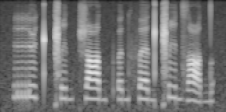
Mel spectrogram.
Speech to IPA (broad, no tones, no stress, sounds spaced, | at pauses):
r y t ǁ i d t͡ʃ ɑ d pʼ ɵ d f ɛ d ǁ i d͡z ɑ d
